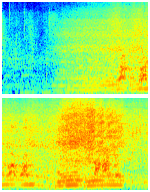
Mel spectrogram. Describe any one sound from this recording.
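A motor scooter engine hums up close and revs.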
